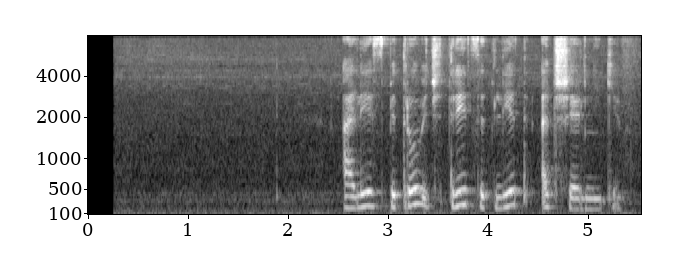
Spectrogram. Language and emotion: Russian, neutral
